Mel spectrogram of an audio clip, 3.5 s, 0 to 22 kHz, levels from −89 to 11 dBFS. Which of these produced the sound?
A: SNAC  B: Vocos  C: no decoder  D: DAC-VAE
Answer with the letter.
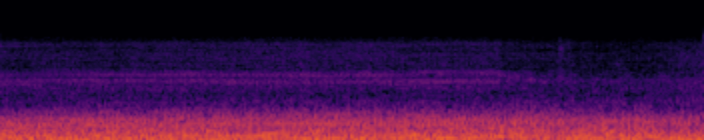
B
